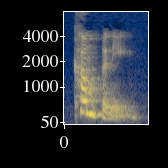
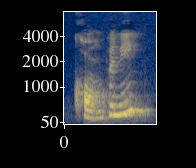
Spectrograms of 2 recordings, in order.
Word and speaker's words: company: This one is: company. Company. It's not "cohm-pany". The first part is actually like the verb "come".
